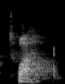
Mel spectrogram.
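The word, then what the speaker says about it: Troyes: in the city of tuah did I say that right did I really get that right yeah city of twah okay in English it's spelled Troys but it's TW t r o y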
